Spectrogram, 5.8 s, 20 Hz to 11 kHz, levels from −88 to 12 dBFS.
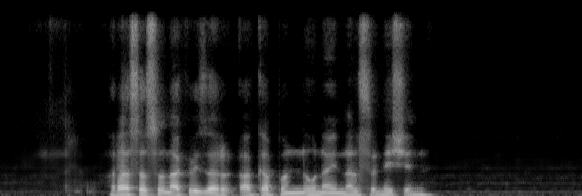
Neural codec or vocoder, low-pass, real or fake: codec, 24 kHz, 1.2 kbps, DualCodec; 9.9 kHz; fake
